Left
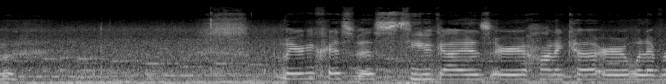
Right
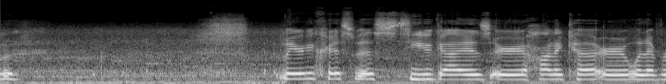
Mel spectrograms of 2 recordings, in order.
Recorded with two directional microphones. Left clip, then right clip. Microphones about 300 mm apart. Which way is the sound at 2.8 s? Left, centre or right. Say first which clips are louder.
Right 10 dB; right.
